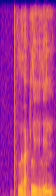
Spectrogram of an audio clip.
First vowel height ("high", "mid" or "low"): high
